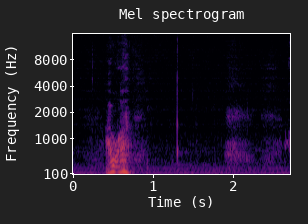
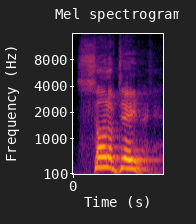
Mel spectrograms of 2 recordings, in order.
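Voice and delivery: crying out; 8 semitones higher, 15 dB louder than usual. Pretend. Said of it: "if the church begins to cry out".

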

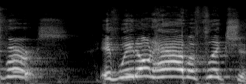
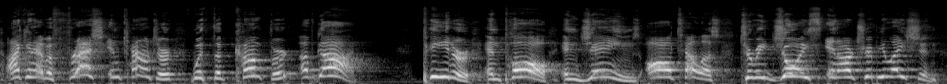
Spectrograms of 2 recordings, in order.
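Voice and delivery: ordinary talk, nothing marked

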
